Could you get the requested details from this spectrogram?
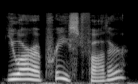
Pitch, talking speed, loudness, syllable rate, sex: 230 Hz, 215 wpm, -16 LUFS, 5.7 syllables/s, female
